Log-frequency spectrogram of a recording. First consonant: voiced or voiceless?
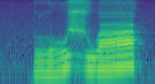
voiced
